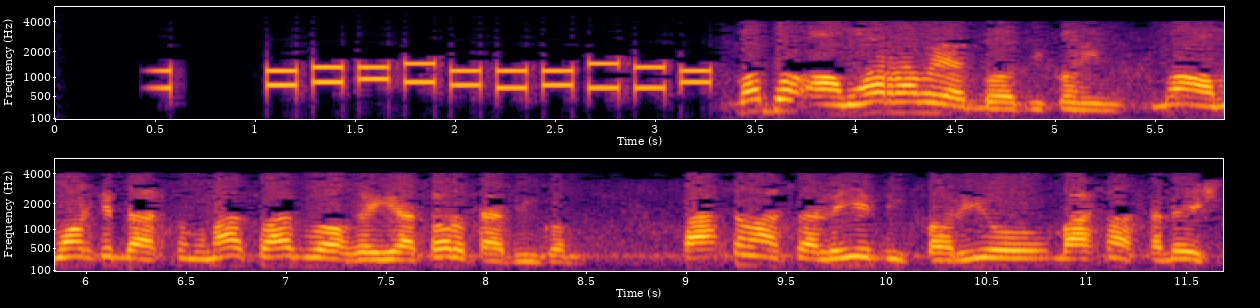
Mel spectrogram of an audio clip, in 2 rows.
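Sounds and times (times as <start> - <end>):
touch-tone telephone keypad beeps: 0.4 - 3.3
speech: 3.4 - 11.6.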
